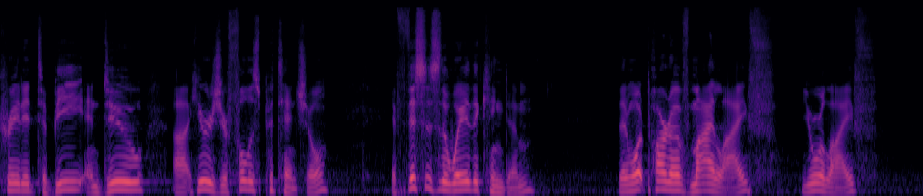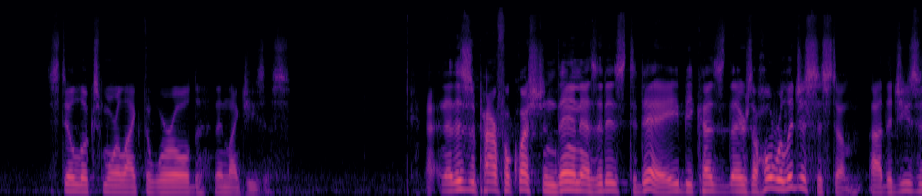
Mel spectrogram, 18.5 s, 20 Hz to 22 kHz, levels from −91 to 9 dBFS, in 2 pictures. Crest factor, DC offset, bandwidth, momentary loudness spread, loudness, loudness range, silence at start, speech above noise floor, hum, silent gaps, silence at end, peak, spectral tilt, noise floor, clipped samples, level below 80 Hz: 18 dB; under 0.1%; 18.5 kHz; 16 LU; -40 LUFS; 7 LU; 0 s; 40 dB; none; none; 0 s; -22 dBFS; -6 dB/octave; -79 dBFS; under 0.1%; under -90 dBFS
